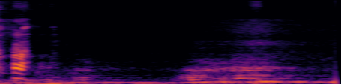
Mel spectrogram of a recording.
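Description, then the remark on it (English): The real engine of a small turbocharged car idles with a deep, steady rumble while warming up, then revs up briefly, its tone climbing and growling louder before settling back. “That's the actual engine.”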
